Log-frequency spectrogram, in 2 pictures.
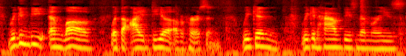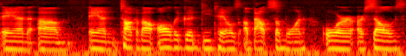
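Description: An unremarkable speaking voice from a man, medium in pitch, fairly even in intonation and fairly slow in pace. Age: 20s. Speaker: college radio podcast host. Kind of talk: casual chat.

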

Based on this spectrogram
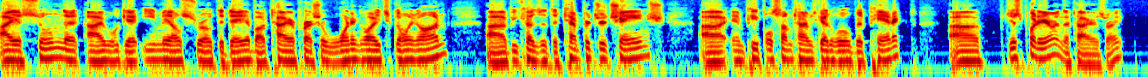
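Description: A plain, everyday voice, a man at a fairly quick pace with ordinary pitch variation. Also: fairly low pitch for a man. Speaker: radio host, car expert. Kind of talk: radio call-in show. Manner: casual, filler-heavy.

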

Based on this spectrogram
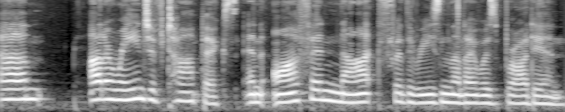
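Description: In a very clean recording with a silent background, a woman with a fairly low pitch uses a normal speaking voice at a moderate pace. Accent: American. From Wisconsin, US (Oshkosh). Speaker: digital strategy consultant. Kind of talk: interview.

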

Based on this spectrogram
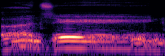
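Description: A put-on character voice growls in a low pitch, raspy and guttural. A slight echo trails the sound. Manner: low, gruff.

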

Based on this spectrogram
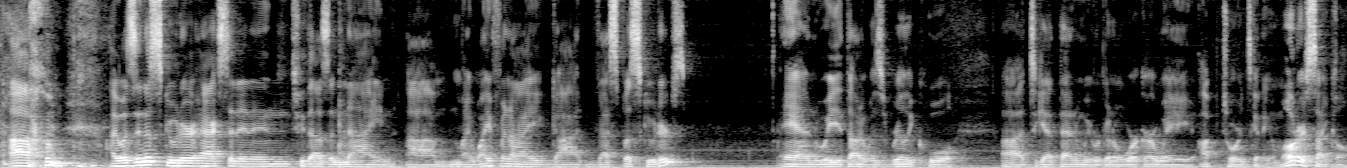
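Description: A man with an American accent, fairly low pitch and ordinary pitch variation, in a room with audible echo. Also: moderate pace. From Chicago, US Midwest. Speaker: comedy podcast host. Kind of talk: casual chat.

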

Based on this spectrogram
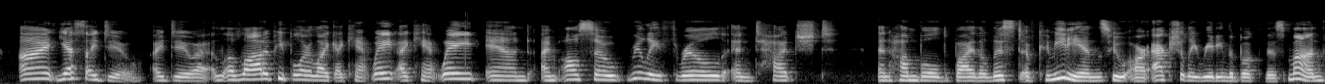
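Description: Using a plain, everyday voice, a woman speaks at a fairly slow pace with hardly any pauses. Her pitch is medium, with ordinary variation. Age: 50s. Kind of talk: casual interview.

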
